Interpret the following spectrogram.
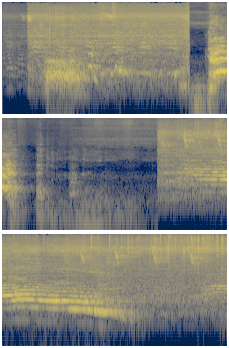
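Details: Zoo animals calling: a short, loud, rough roar bursts out near the four-second mark between abrupt cuts, later followed by a long harmonic call that wavers and slowly falls in pitch.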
